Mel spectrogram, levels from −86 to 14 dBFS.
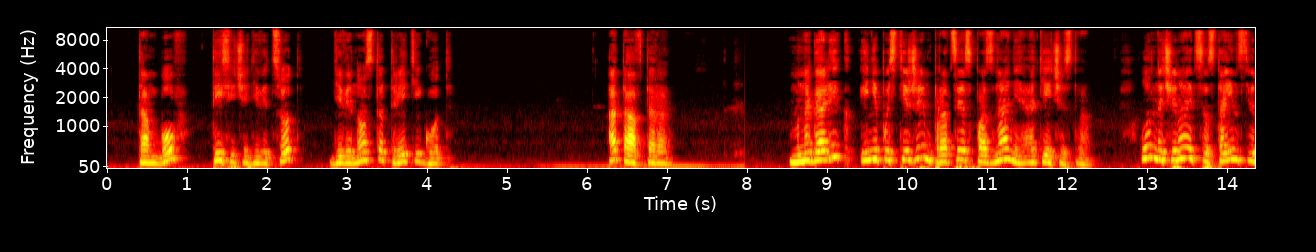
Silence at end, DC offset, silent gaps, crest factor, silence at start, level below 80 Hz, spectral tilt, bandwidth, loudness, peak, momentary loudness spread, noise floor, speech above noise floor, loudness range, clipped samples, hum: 0 s; under 0.1%; none; 20 dB; 0.4 s; -36 dBFS; -6 dB/octave; 10.5 kHz; -19 LUFS; 0 dBFS; 11 LU; -56 dBFS; 38 dB; 6 LU; under 0.1%; none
